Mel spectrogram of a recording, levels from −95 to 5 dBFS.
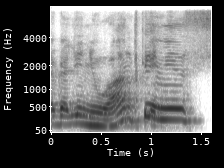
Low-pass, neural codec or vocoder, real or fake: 7.2 kHz; none; real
